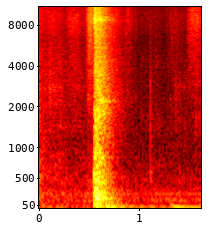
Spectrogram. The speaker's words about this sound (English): Shit, I could close this door.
